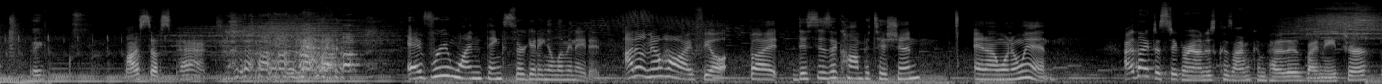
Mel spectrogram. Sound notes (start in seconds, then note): 2.2 daters laughing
